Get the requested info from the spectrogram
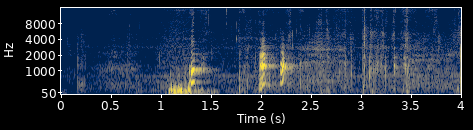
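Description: A dog barking: one low bark about a second in, then two short, higher barks around the two-second mark.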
